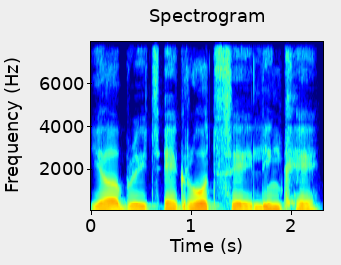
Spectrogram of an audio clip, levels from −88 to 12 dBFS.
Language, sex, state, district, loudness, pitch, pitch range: Hindi, male, Arunachal Pradesh, Lower Dibang Valley, -20 LUFS, 95 Hz, 90-105 Hz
